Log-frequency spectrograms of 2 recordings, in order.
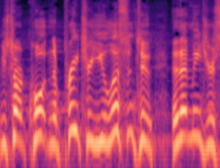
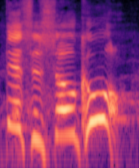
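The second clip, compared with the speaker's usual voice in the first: awed delight; 5 semitones higher, much slower than usual. Acted. Imagined awed reaction to bones rising.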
